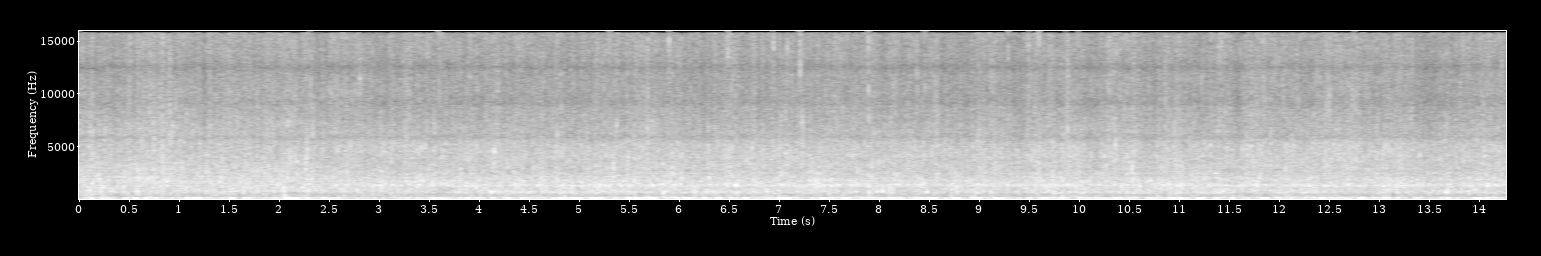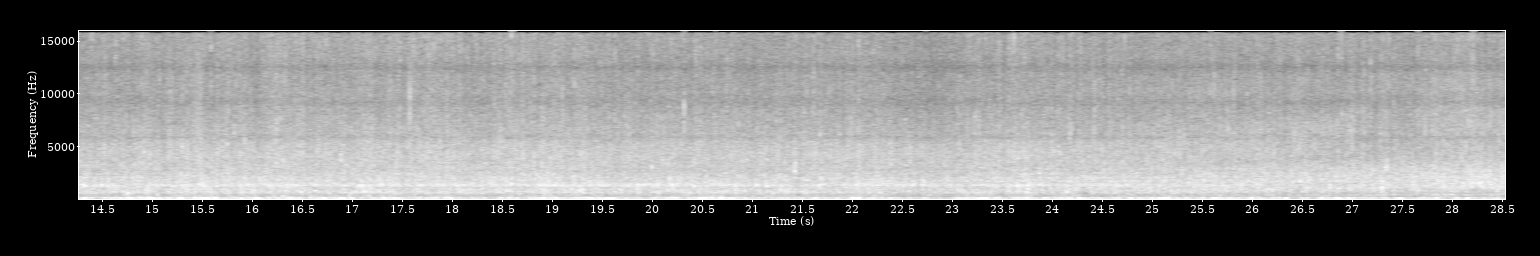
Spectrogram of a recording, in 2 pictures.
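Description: Muddy floodwater pouring steadily over a concrete lip into a drain, a continuous rushing splash of water flowing freely down the channel.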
